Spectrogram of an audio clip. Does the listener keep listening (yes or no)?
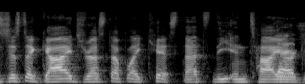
no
